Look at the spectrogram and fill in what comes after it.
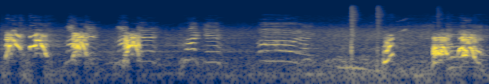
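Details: German Shepherd at a world championship agility event, barking in a quick series of sharp yelping barks and high whines, roughly two per second, some with a clear harmonic tone.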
